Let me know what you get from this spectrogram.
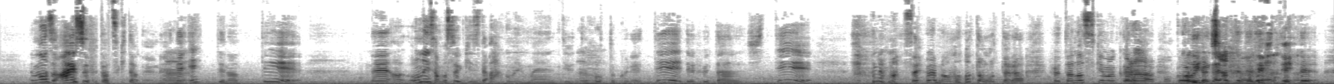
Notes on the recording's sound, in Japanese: ドライブトーク！今週はアリゾナ州フェニックスから、マリコパという町までのドライブ中に収録をしました！ （雑音が多くて聞きづらかったらごめんなさい。。。）。車から見える景色をできるだけ言葉で説明しつつ。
